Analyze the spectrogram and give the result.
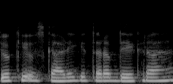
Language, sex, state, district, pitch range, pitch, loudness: Hindi, male, Jharkhand, Sahebganj, 160-175 Hz, 165 Hz, -28 LUFS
